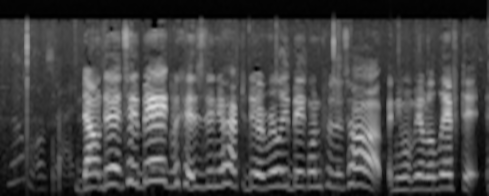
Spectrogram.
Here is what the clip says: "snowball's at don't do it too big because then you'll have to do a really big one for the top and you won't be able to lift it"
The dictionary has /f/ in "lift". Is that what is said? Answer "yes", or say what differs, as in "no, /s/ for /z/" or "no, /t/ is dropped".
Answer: yes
